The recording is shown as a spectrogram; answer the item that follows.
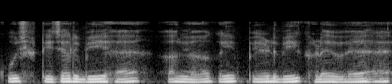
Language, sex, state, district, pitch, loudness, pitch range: Hindi, male, Uttar Pradesh, Saharanpur, 130 Hz, -14 LUFS, 125-135 Hz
